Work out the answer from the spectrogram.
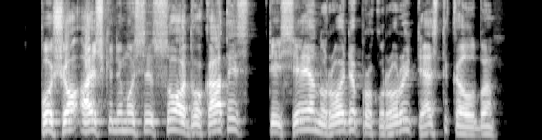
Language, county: Lithuanian, Vilnius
